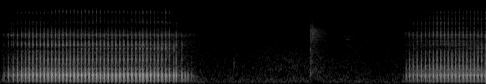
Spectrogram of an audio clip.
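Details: Fast, buzzing, purr-like rattle on each breath with a quiet pause between, from a sleeping French Bulldog, a flat-faced breed; snoring.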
